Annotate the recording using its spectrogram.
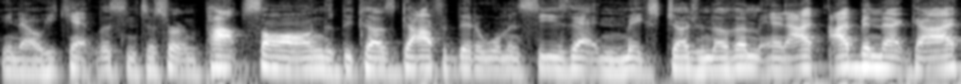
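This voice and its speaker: In an American accent, a man talks at a very fast pace with monotone, flat intonation. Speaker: dating advice guest. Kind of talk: podcast debate.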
